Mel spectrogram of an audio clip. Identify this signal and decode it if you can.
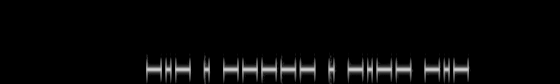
Morse code, heard as a keyed tone, about 25 wpm, 700 Hz. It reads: KE0EYK
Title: USA Call Signs - 6 Characters - Repeated 3x - 25wpm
